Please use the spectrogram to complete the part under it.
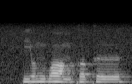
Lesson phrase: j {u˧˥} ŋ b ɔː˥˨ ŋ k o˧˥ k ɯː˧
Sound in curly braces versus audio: correct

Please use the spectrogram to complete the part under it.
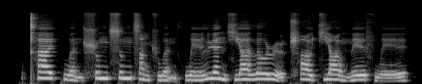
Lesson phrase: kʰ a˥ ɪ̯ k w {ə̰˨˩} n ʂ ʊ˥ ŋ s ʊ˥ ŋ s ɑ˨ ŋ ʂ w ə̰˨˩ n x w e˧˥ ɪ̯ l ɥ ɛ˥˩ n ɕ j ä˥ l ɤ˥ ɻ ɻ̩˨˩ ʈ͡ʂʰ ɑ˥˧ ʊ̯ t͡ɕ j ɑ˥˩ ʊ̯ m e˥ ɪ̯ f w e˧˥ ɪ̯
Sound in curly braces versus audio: correct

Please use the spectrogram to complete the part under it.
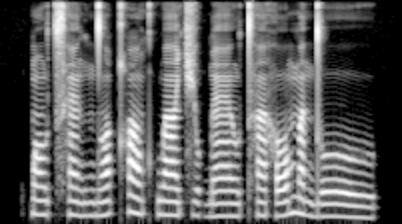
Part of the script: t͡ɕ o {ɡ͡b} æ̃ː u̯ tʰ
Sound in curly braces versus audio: correct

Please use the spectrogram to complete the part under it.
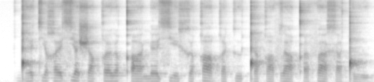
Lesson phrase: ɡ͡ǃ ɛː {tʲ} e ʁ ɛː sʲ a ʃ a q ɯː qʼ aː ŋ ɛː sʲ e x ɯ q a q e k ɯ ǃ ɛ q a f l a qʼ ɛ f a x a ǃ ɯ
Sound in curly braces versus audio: correct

